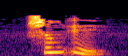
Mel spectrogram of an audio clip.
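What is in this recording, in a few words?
"生育", Mandarin Chinese; chinese flashcards; hsk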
